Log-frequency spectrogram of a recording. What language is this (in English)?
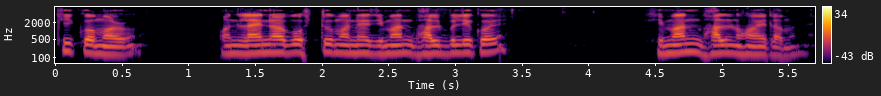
Assamese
